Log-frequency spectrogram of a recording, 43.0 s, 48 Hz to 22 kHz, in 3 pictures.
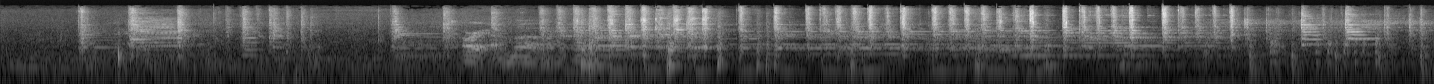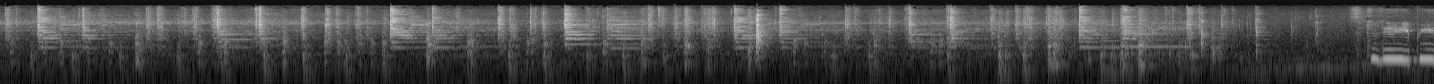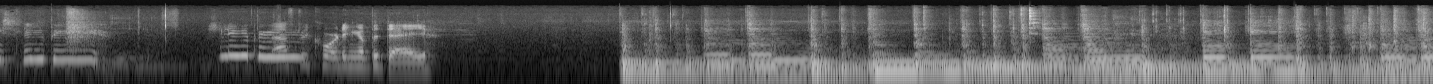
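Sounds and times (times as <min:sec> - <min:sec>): guitar picked fast: 0:05.4 - 0:26.3, 0:34.9 - 0:43.0.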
